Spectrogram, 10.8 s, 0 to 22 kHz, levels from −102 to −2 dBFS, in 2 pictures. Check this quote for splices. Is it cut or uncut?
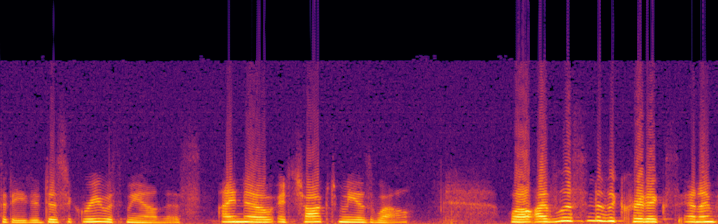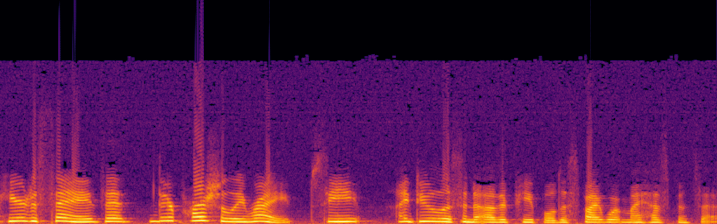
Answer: uncut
